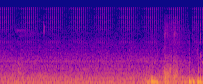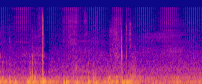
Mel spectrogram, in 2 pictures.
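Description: Microphone handling noise: from about three seconds in, heavy irregular low thumps and rubbing with a few sharp clicks as the camera is moved about. Before that there is a steady low rumble.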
